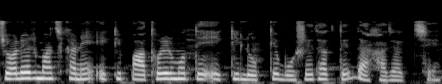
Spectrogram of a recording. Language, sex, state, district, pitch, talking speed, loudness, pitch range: Bengali, female, West Bengal, Cooch Behar, 245 Hz, 150 wpm, -15 LUFS, 225-260 Hz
